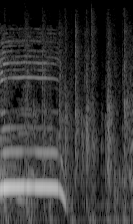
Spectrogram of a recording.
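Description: A drawn-out 'woo!' whoop from one voice, held on one pitch and dropping away about a second in, followed by faint bar murmur.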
